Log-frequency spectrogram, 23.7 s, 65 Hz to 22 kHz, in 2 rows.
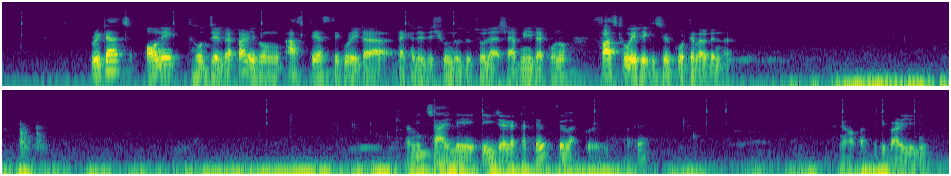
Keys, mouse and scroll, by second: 3.1-8.4 drag, 12.9 click, 13.0 ctrl+-, 14.5-17.8 typing, 17.2 click, 17.6 click, 19.1 ctrl+click, 19.9 s, 20.4 alt+click, 20.5-23.6 alt+drag.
